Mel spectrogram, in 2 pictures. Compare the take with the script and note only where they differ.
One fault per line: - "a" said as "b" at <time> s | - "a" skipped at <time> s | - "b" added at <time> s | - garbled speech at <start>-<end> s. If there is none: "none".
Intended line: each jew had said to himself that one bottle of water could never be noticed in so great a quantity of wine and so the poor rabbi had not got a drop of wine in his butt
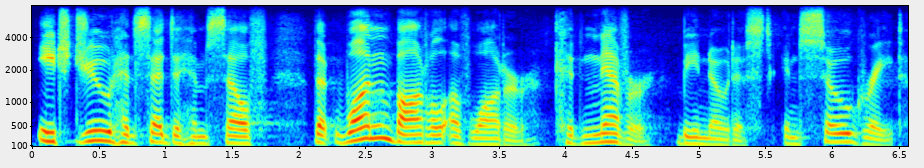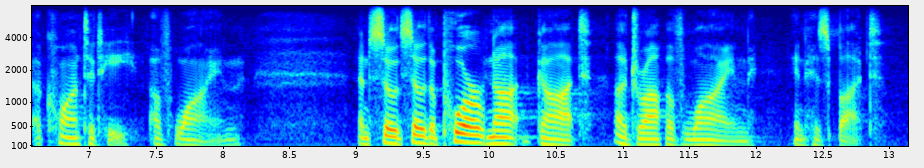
- "so" added at 9.3 s
- "rabbi had" skipped at 9.9 s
